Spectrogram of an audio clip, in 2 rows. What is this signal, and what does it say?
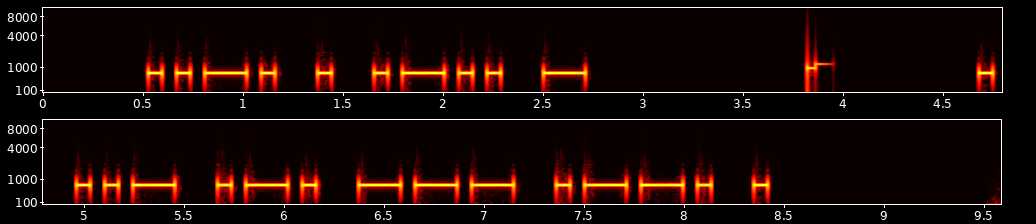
Morse code, heard as a keyed tone, about 17 wpm, 700 Hz. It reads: FELT EUROPE
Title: Sets of 5 Words Encore - New Word Drill - 17wpm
